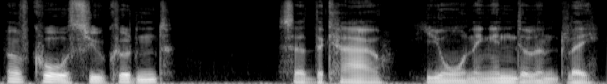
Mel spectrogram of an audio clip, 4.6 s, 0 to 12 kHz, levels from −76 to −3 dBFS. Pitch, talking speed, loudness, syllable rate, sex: 85 Hz, 120 wpm, -17 LUFS, 3.9 syllables/s, male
